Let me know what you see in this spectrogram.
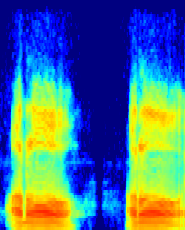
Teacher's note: Jadi ditekannya itu sedikit ke langit-langit mulut ke atas. Jadi routnya terbuka biasa tidak perlu maju. Ro ro yang membuat dia tebal yaitu karena pangkal lidahnya.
